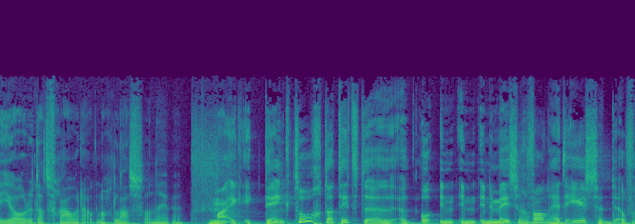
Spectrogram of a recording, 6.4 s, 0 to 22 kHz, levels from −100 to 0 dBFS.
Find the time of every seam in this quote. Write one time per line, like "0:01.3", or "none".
none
